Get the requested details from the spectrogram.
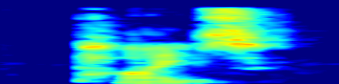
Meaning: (noun) plural of pie; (verb) 1. third-person singular simple present indicative of pie 2. third-person singular simple present indicative of pi
- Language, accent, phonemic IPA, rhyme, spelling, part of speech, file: English, Southern England, /paɪz/, -aɪz, pies, noun / verb, LL-Q1860 (eng)-pies.wav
